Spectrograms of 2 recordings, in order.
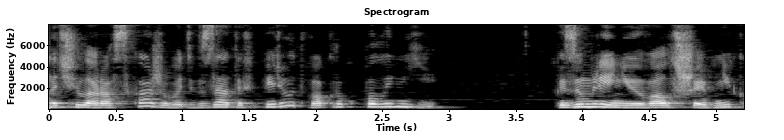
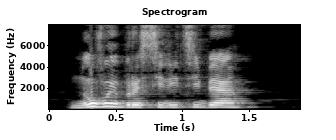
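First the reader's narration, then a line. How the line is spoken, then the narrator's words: Barking snap, mother. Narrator (Russian): рявкнула матушка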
